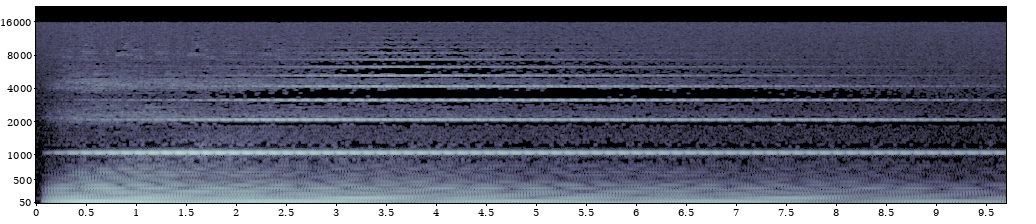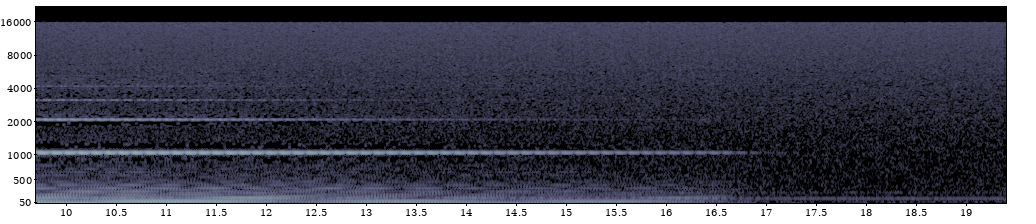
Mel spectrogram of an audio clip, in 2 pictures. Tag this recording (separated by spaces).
drama dramatic realization spooky suspense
